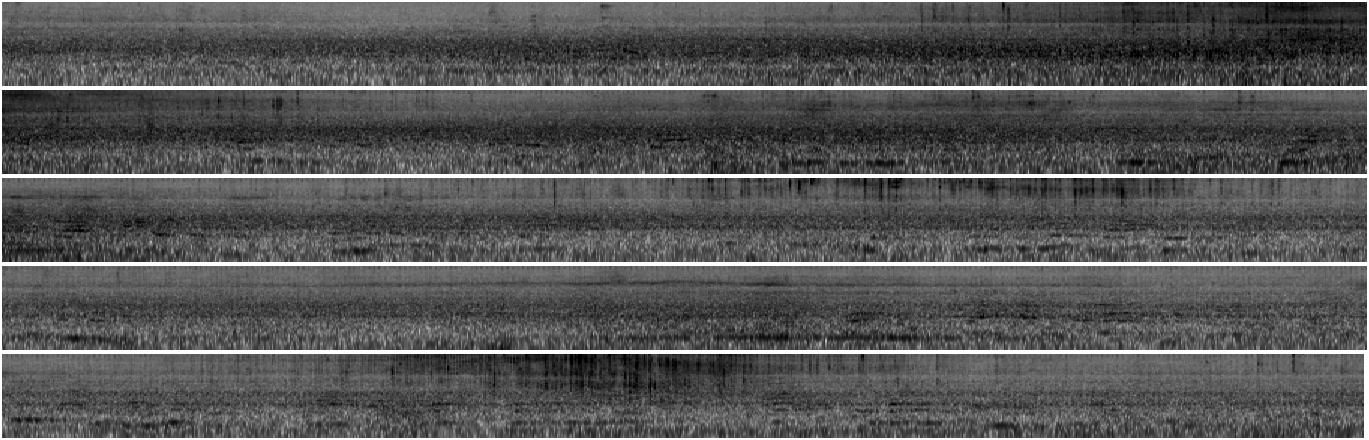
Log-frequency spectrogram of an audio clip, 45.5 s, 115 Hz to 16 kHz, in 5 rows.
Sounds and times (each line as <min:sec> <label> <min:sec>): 0:00.0 pedestrians 0:45.4
0:00.1 Cyclists 0:45.4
